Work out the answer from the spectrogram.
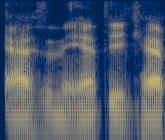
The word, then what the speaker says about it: Anthony Campanelli: Anthony Campanelli.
